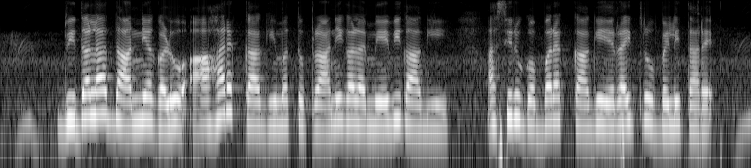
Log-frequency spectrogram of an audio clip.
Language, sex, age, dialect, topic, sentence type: Kannada, female, 18-24, Mysore Kannada, agriculture, statement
